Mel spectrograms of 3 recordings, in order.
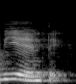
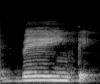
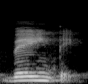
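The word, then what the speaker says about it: veinte: Que, de novo, não é para ditongar, não é IE, é E-I, 20. Não pode falar viente, é 20, 20, 20.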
